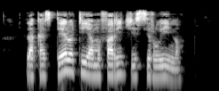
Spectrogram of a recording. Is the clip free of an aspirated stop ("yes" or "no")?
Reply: yes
